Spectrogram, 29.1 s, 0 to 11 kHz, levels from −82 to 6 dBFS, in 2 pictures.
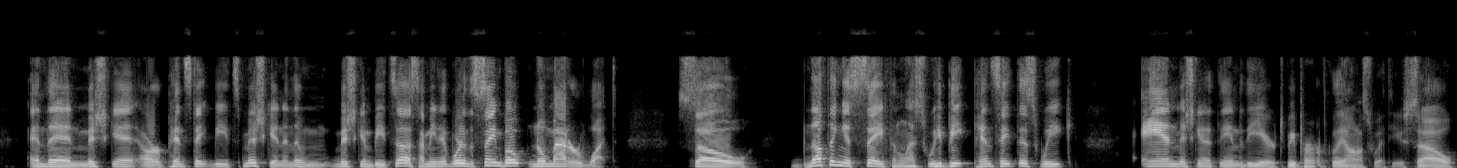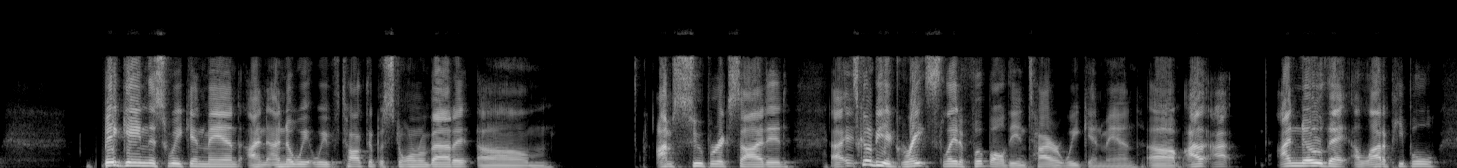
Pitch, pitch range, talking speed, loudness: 135 Hz, 120-155 Hz, 190 wpm, -19 LUFS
